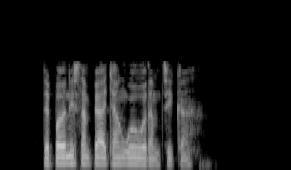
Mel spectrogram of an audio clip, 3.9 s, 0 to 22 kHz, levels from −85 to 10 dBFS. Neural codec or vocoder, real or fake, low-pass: none; real; 5.4 kHz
